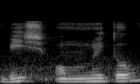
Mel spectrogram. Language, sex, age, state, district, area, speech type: Bengali, male, 18-30, West Bengal, Howrah, urban, spontaneous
